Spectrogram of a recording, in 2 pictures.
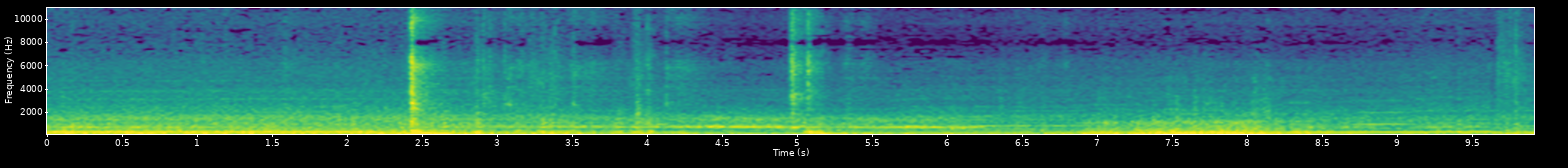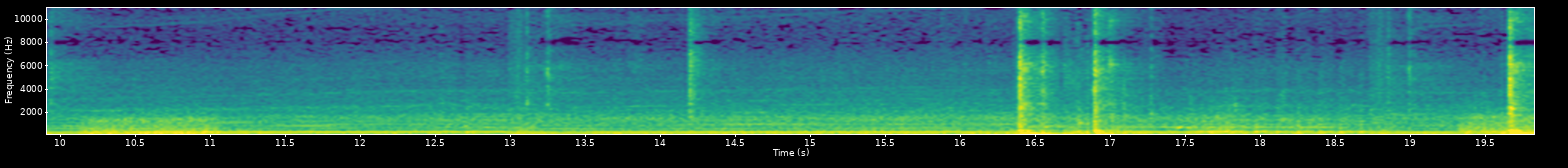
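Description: A racing car's engine drones steadily, its pitch dropping sharply at each gear change.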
